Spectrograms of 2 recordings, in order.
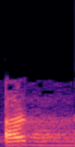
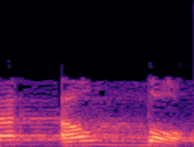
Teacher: اب دال اور بود میں فرق دیکھیے، دال میں جماؤ ہے لیکن کلکلہ بھی ہے، لیکن بود میں جماؤ تو تھوڑا سا محسوس ہوتا ہے، جماؤ کی سی صورت ہے، صفت استطالت ادا ہوتی ہے، لیکن آواز ٹوٹتی نہیں ہے، کلکلہ نہیں ہوتا، صحیح نا.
